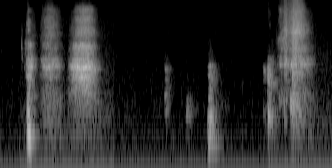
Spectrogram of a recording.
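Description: A man's heavy, distressed breathing and sighs: two long breaths in the first second and a half, a few faint small sounds in the middle, and another heavy breath near the end. This is acted anguish.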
